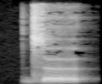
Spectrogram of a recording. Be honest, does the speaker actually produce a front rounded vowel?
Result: yes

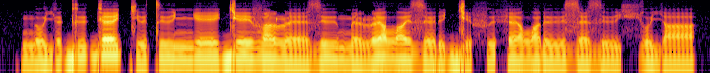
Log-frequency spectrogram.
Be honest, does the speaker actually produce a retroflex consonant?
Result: yes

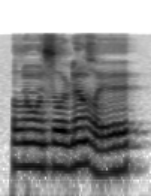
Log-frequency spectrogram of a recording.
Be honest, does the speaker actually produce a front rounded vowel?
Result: yes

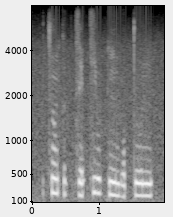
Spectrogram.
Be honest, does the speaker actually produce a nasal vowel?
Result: yes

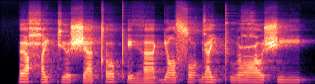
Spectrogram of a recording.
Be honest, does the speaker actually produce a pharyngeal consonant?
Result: yes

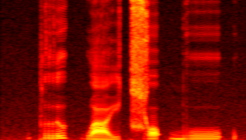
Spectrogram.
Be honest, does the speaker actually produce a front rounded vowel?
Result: no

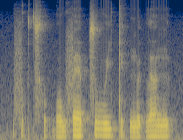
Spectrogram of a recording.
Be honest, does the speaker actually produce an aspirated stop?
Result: yes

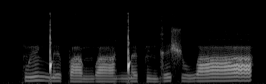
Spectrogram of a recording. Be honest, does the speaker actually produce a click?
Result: yes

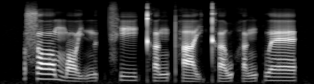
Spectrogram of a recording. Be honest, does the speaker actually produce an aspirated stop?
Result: yes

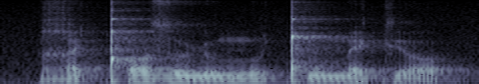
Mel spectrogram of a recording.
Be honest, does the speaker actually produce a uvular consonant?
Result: yes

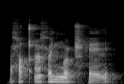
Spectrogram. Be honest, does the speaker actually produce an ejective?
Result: yes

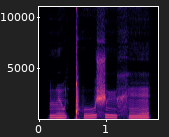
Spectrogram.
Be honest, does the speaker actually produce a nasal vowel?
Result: yes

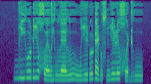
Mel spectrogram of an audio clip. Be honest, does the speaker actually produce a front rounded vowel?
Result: no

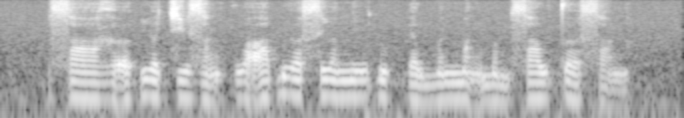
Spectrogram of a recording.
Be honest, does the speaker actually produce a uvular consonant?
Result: no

